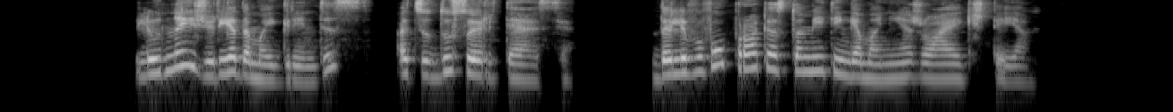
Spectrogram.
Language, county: Lithuanian, Vilnius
